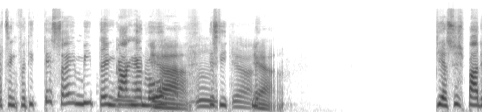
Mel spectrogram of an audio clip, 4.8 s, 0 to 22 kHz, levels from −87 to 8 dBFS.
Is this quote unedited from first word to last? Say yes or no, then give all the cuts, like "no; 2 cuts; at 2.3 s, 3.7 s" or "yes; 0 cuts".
no; 2 cuts; at 1.0 s, 2.2 s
